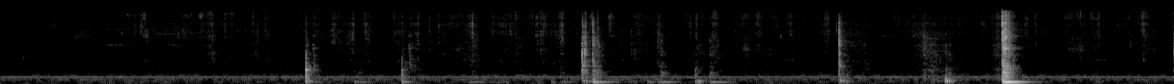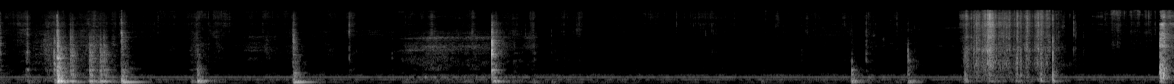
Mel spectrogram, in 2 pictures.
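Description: Wooden spoon knocking and scraping against a metal pot while stirring thick mashed potatoes, in irregular knocks with a longer scraping stretch near the end. A steady low hum runs underneath.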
